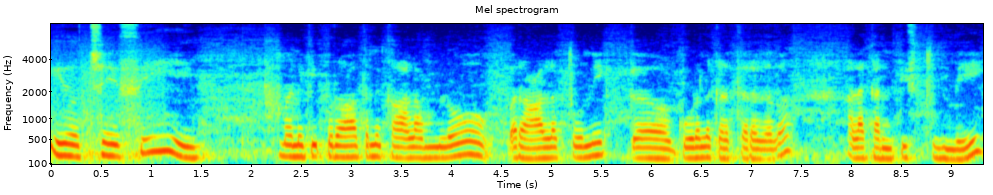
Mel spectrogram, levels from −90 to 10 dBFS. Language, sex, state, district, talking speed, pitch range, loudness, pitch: Telugu, female, Andhra Pradesh, Anantapur, 70 wpm, 170-215 Hz, -13 LUFS, 185 Hz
